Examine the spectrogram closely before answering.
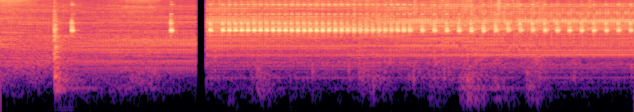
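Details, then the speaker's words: AC system with a leaking coil, leak detector held at the outdoor unit. High-pitched beeps speed up to about four per second. A few hits on the condensing unit, but the alarm is much stronger up at the coil, showing a definite refrigerant leak. "this sense is the refrigerant leak you know definitely got a leak up here not good"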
